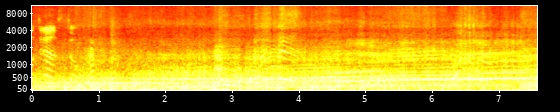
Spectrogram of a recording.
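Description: A motorcycle engine hums steadily and slowly rises in pitch as it speeds up.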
